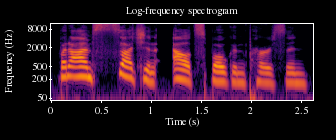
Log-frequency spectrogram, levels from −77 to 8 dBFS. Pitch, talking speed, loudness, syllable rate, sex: 190 Hz, 135 wpm, -17 LUFS, 3.9 syllables/s, female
